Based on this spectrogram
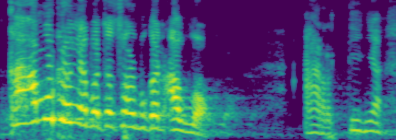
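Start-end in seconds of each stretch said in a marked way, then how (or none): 0.1-1.6 emphatic correction. Real, not acted. Preacher correcting the congregation.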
